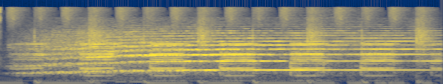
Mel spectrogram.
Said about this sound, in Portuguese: Bom, para tudo. Para, para tudo. Bota uma sirene aí.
